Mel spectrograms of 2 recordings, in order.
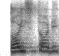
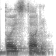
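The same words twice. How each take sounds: First: "Toy Story" mucho más agudo, exclamado con entusiasmo; entusiasmado. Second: Said in the usual way. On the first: Real, not acted. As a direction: anuncia "Toy Story" como un hallazgo alegre. Nombra la película con entusiasmo. ("Toy Story" dicho alto y emocionado)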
